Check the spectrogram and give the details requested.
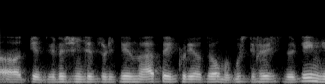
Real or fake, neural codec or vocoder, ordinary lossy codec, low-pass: fake; autoencoder, 22.05 kHz, a latent of 192 numbers a frame, VITS, trained on one speaker; Opus, 16 kbps; 3.6 kHz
